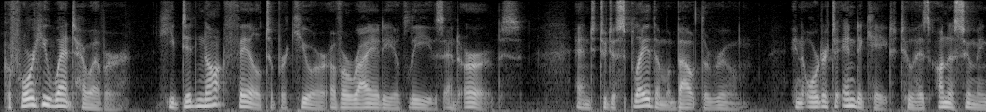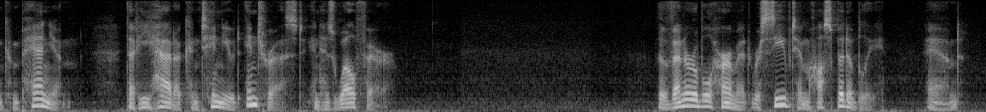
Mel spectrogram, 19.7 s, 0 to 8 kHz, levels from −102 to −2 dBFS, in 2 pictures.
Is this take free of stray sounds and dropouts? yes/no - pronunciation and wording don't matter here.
yes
